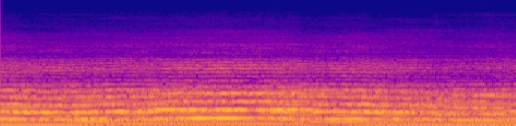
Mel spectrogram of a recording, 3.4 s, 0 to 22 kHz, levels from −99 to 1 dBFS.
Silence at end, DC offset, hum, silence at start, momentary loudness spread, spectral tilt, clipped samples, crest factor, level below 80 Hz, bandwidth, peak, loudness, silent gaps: 0 s; under 0.1%; none; 0 s; 7 LU; -10 dB/octave; under 0.1%; 14 dB; -30 dBFS; 6.8 kHz; -6 dBFS; -19 LUFS; none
